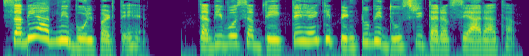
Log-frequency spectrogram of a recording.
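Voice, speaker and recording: A woman's voice: fairly low pitch, sing-song, normal speed, darkish tone, no room sound, studio quality. A woman telling a story as a dramatic scripted narration.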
